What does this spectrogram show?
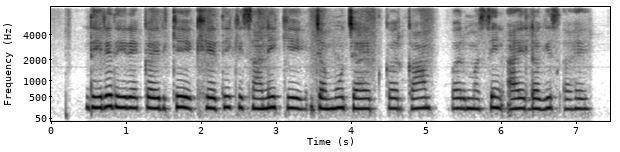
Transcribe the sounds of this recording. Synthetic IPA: d̪ʱiːɾed̪ʱiːɾekəɪɾkekʰeːt̪ikɪsaːniked͡ʒɐmːud͡ʒaːɪt̪kɐɾkaːm | pɐɾmɐsiːnaːelɐɡɪsaɦeː

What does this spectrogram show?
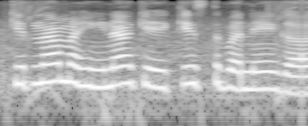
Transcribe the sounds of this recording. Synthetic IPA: kɪt̪namɐɦiːnakekɪst̪bɐneːɡaː

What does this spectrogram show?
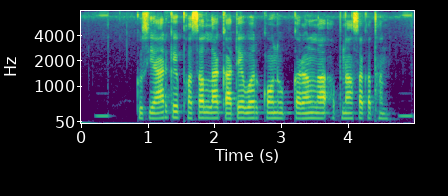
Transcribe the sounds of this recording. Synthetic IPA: kʊsijaːɾkepʰəsəlːakaːt̪ebəɾkɔːnʊpkəɾənlaʔəpnasəkət̪ɦən

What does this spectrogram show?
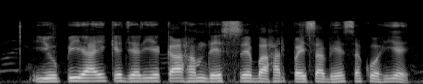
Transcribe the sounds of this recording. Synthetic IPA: jupiaiked͡ʒəɾijekaɦəmd̪esːebaɦəɾpəɪsabʱed͡ʒsəkoɦijəj

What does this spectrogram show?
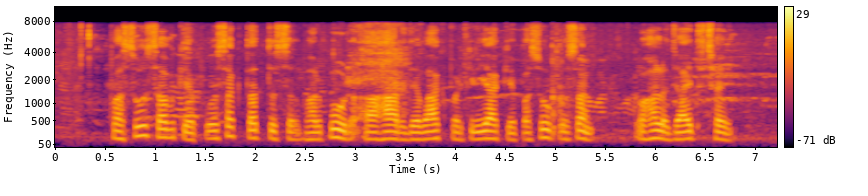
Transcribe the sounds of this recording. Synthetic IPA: pəsusəbʱkeposəkt̪ət̪əsə̃bʱəɾpuɾaɦaɾd̪ebakpɾəkɾijakepəsuposənkəɦəld͡ʒajt̪t͡ʃʰəɪ

